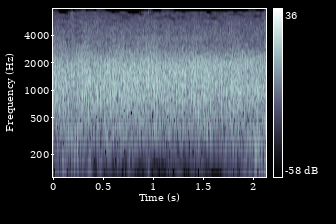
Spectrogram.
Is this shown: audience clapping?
yes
